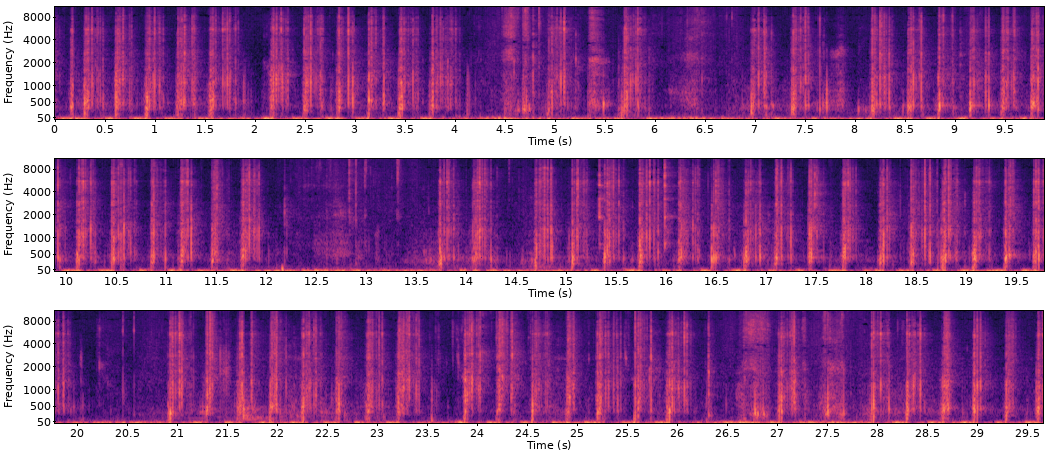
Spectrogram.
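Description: Passionfruit seeds in yogurt being chewed: a dense, unbroken run of rapid crunches and crackles.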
